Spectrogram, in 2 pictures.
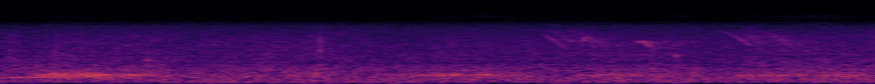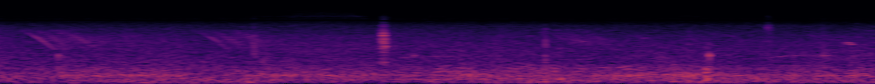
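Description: Birds calling outdoors, with a run of short, falling, high-pitched notes near the middle, over a steady background of open-air noise.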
